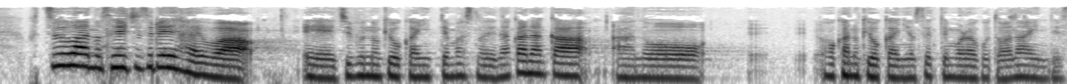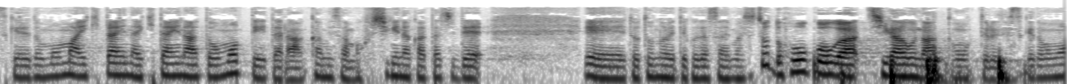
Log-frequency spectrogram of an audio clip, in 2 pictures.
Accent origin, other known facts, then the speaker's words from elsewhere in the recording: Nakatsu, Oita, Japan; 私は大分県の中津市というところの出身です。で、中津市の中津戦場教会という、教会の、メンバーだったんですけれども、そちらで洗礼を受けました。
